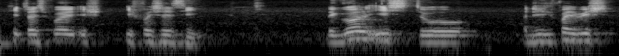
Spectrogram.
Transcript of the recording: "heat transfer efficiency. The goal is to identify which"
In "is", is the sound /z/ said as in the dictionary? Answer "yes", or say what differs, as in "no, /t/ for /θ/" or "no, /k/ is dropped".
no, /s/ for /z/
